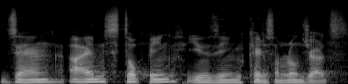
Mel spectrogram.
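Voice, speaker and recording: A man speaks in a fairly low voice with a Japanese accent. His intonation stays monotone and flat. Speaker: spine surgeon. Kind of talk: conference presentation. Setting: conference hall.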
